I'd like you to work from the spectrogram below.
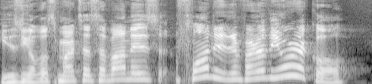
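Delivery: each phrase climbing eagerly. Imitating the other speaker's reading: imitating rising excited inflection. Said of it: "your inflection as you're reading this just keeps going up".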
